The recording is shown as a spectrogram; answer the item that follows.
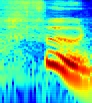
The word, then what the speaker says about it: food: So Ali asks, what about food? Does food have the same pronunciation as book? Food actually is going to have the oo sound, like in tooth or lose. So food is actually oo sound, where the back of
